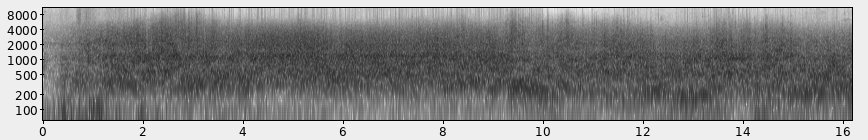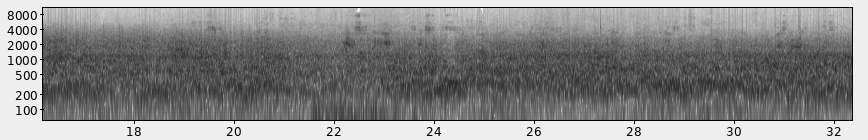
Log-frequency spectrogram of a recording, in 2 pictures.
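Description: Twin General Electric F404 turbofan engines of an F/A-18C Hornet, a loud, steady jet roar as the fighter flies past in its display.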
